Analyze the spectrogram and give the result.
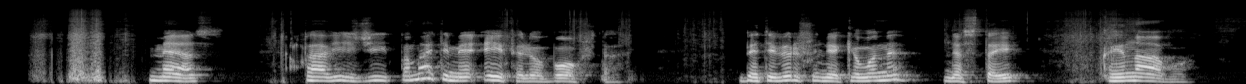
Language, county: Lithuanian, Kaunas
